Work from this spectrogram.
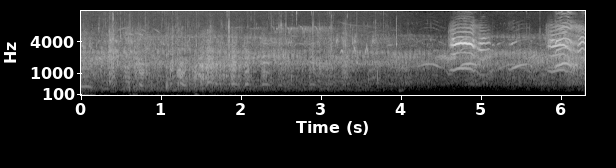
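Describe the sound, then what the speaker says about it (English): Flock of northern lapwings flying over a lake, giving a couple of loud, clear, rising wheezy calls late on over a soft, busy background of distant bird chatter. "A flock of northern lapwings is flying over the lake."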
